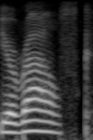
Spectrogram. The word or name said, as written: Uralsk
